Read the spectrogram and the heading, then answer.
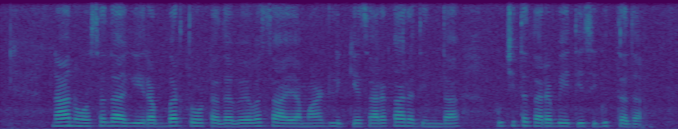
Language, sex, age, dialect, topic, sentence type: Kannada, female, 18-24, Coastal/Dakshin, agriculture, question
